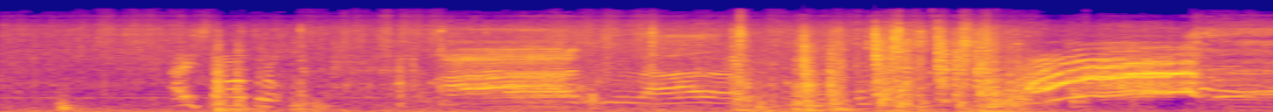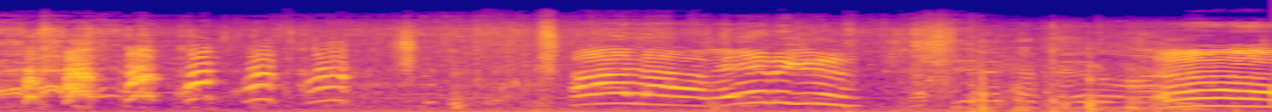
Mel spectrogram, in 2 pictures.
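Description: Men shout excitedly nearby outdoors.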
